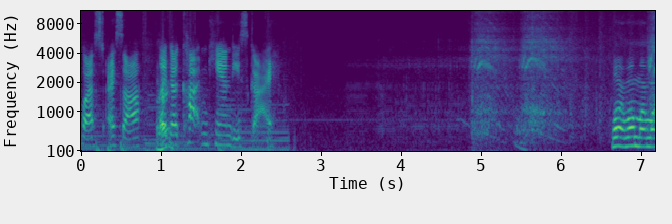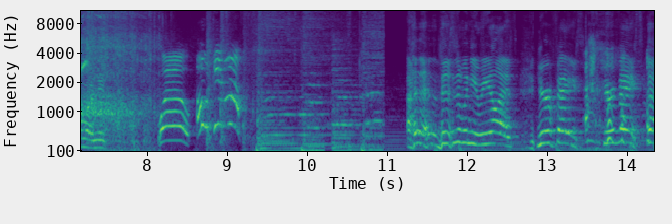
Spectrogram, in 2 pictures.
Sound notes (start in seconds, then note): 4.8 power drill whirring; 9.3 bright music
